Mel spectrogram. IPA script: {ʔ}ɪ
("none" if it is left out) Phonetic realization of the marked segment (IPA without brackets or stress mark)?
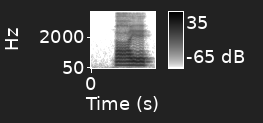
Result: ʕ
